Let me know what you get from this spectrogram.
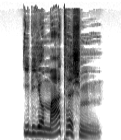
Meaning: strong dative masculine/neuter singular of idiomatisch
- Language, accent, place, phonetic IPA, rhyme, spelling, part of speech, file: German, Germany, Berlin, [idi̯oˈmaːtɪʃm̩], -aːtɪʃm̩, idiomatischem, adjective, De-idiomatischem.ogg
